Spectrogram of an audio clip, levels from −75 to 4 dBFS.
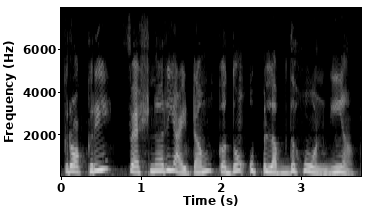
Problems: none marked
